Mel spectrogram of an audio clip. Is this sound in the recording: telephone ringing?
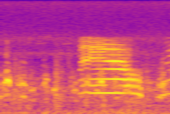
no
